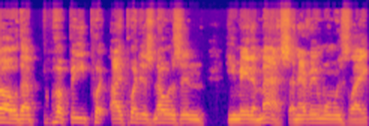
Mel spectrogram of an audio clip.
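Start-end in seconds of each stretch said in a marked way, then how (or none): none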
